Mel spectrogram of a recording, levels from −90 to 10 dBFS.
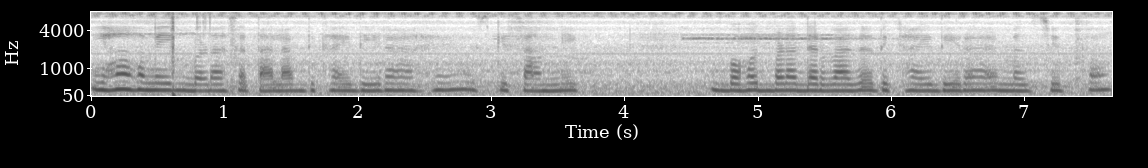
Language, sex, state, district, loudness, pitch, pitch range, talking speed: Hindi, female, Uttar Pradesh, Budaun, -31 LUFS, 230 Hz, 225-240 Hz, 165 wpm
